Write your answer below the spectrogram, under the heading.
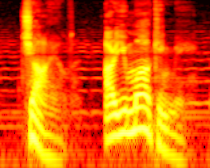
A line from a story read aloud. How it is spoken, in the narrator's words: asked the Reverend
